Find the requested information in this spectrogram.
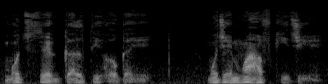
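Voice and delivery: slow, low, forced apology; grudging apology. Acted. Offender made to apologise before villagers, slow and reluctant. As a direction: drag out each word, pitched well down.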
